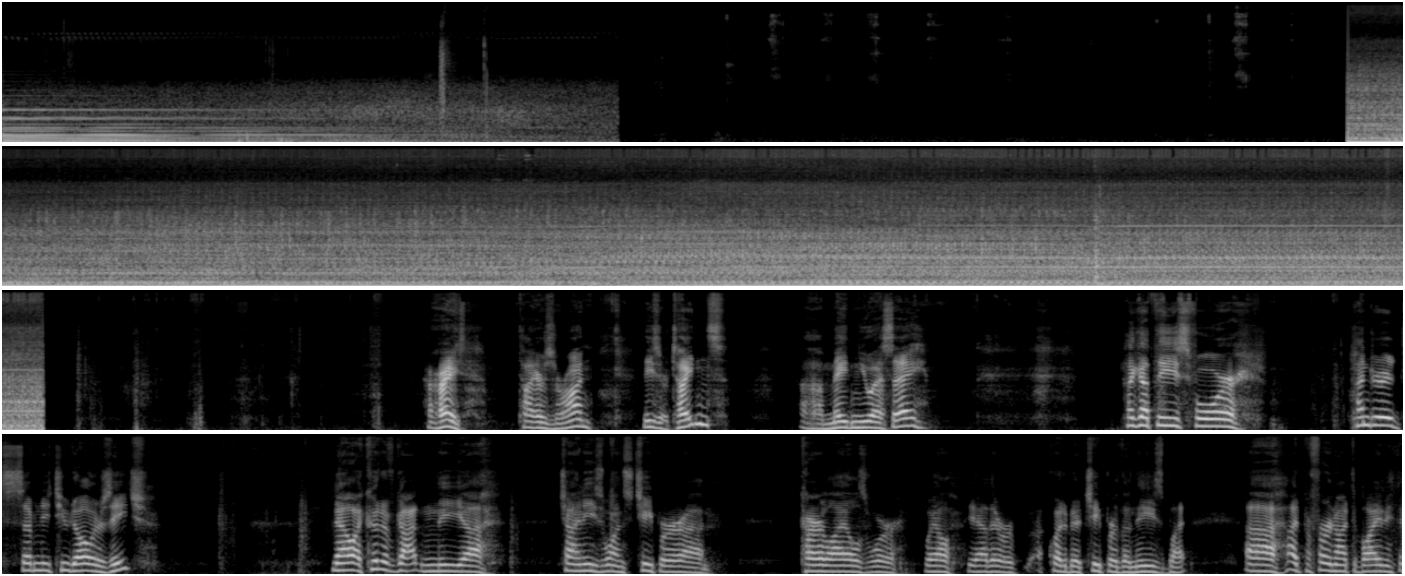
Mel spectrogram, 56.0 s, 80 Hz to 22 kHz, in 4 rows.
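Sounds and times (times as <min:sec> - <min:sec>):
engine running steadily: 0:13.5 - 0:28.4.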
